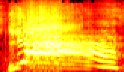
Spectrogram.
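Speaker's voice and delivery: high, loud victory yell "Yeah"; triumphant shout. Real, not acted. Streamer celebrating a kill, loud high yell. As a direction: cheer the kill at full voice.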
